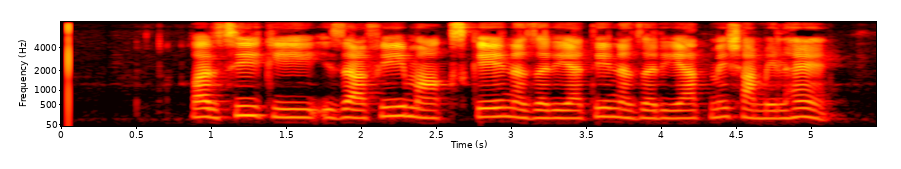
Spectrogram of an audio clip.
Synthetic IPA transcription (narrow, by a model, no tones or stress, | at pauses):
ɣɐɾsikiɪzaːfimaːkskenɐzəɾijaːt̪inɐzəɾijaːt̪mẽʃaːmɪlɦɛ̃ː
